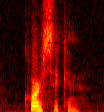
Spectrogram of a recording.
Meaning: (adjective) Of, from or relating to Corsica, France or the Corsican language; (noun) A native or inhabitant of Corsica, France; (proper noun) The language of the Corsican people
- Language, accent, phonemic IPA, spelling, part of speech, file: English, US, /ˈkɔɹsəkən/, Corsican, adjective / noun / proper noun, En-us-Corsican.ogg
